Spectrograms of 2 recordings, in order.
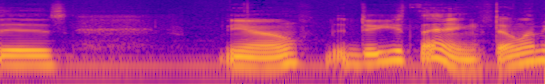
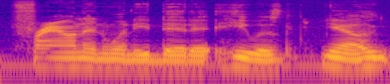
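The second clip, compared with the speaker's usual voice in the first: ordinary delivery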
